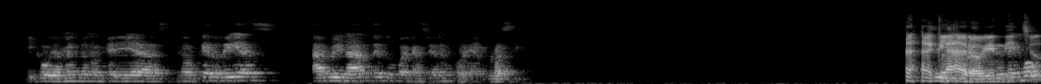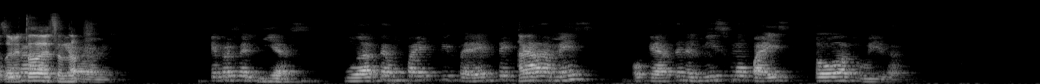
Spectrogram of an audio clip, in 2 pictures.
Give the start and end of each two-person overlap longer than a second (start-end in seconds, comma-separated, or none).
9.4-11.2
